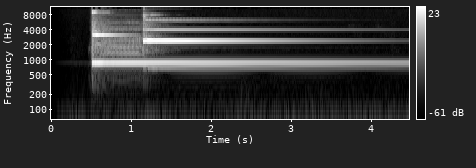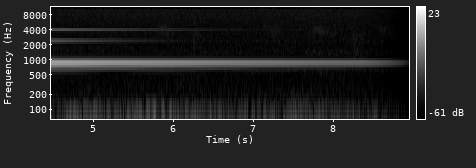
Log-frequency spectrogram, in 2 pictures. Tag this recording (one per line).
bell
door
doorbell
ringing
rings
